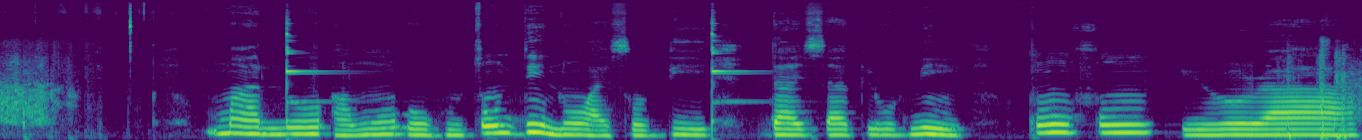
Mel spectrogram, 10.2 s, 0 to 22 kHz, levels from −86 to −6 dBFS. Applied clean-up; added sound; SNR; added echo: neural mask model RNNoise.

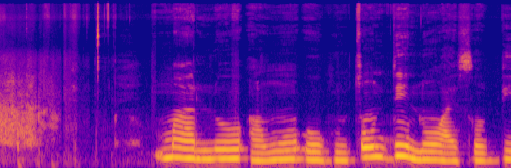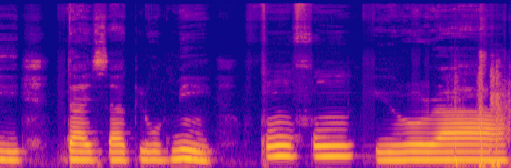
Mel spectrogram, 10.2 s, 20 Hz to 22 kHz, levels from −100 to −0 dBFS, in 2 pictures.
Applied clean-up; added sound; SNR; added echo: none; none; none; none.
